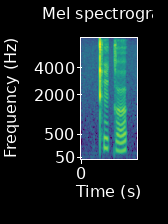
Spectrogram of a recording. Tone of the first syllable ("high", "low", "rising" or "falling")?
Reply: high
